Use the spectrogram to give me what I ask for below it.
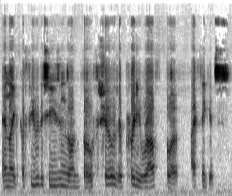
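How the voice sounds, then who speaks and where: A man in his twenties co-hosting a casual podcast chat, laid-back and quick to laugh. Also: mid-range voice, steady tone, bright, forceful tone, poor audio. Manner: laid-back, laughs easily, says "dude". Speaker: podcast co-host.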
